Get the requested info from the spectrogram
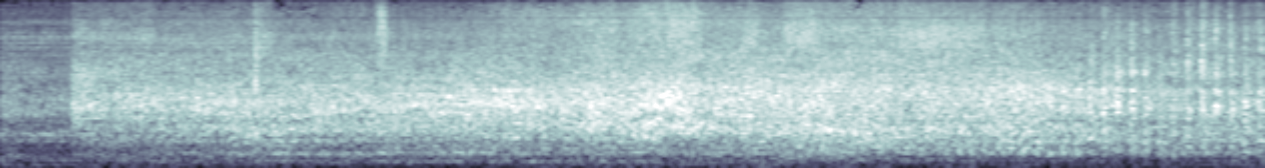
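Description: Amtrak Pacific Surfliner passenger train passing along the coastal line, its rushing wheel noise mixed with highway traffic and growing louder, with a quick run of clicks near the end.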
